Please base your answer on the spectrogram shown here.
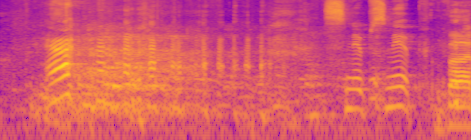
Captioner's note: laughter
